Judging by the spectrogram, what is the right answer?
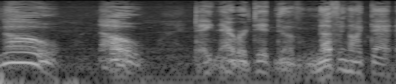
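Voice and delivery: high whisper, then fully unvoiced.

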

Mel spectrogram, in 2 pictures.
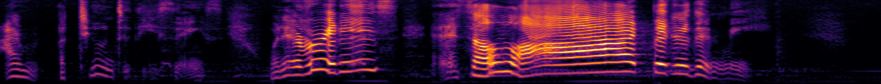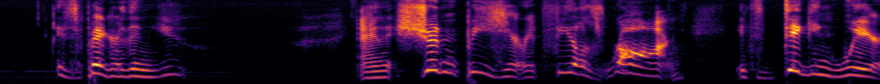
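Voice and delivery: harsh whisper. Voicing a creature in the ground warning a player: harsh whisper. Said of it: "your keen ears allow you to make out the harsh whispers".

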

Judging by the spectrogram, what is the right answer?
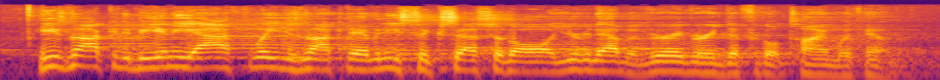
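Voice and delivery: usual speaking voice

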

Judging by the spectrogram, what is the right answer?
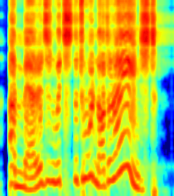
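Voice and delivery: put-on Indian-accented voice. Reading aloud a mother's answer about arranged marriage: parent's Indian accent. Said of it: "speaking in the accents of my parents".

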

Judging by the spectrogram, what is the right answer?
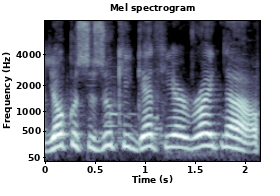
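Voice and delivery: slow, parental calling voice. Joking about a name, calling out like a parent: mock parent calling a child. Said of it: "it sounds like a parent calling a child".

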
